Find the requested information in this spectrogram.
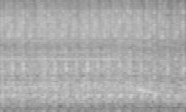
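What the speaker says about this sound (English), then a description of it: "Just give this a little reinforcing stitch back and forth across that pocket area" A sewing machine runs steadily, stitching a tote bag made from Dollar Tree drying mats with a reinforcing stitch back and forth across a pocket, giving a fast, even mechanical whir that is close and without talk.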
